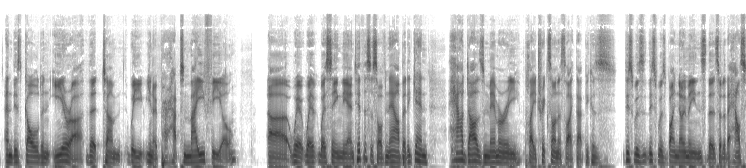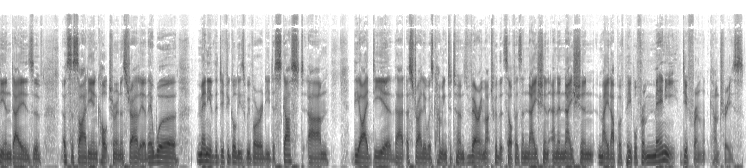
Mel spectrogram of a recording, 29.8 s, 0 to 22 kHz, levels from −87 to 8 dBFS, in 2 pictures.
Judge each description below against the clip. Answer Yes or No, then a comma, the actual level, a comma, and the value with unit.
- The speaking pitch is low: Yes, very low, 95 Hz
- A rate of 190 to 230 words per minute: No, average, 180 wpm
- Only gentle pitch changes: No, average, 3.5 semitones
